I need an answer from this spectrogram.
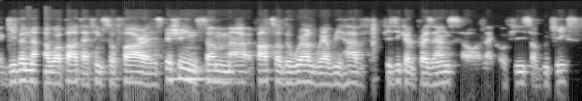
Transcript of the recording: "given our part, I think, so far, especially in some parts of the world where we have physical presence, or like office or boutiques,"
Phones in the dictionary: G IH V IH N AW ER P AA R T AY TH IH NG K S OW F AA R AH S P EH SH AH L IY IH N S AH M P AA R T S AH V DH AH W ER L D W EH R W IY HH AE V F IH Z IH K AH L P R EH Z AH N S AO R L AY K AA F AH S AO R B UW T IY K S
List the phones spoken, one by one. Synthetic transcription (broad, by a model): G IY V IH N AW ER P AA R T AY TH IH NG K S OW F AA R AH S P EH SH AH L IY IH N S AH M P AA R T S AH V DH AH W ER L D W EH R W IY HH AE V F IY Z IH K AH L P R EH Z AH N S AO R L AY K AA F AH S AO R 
